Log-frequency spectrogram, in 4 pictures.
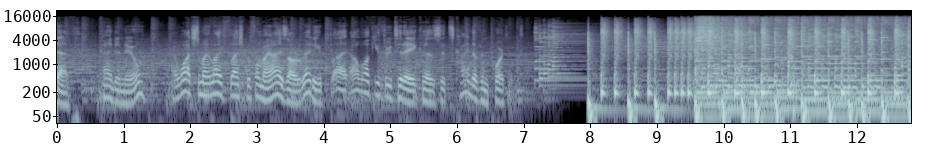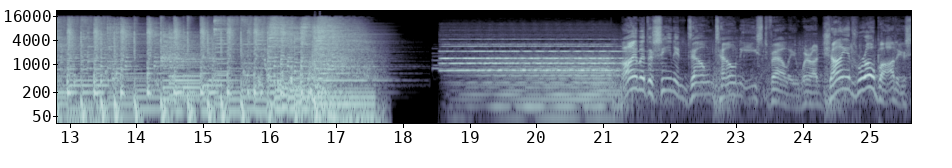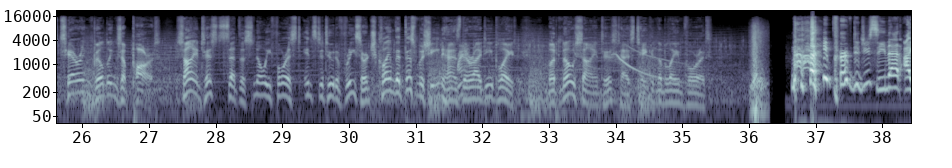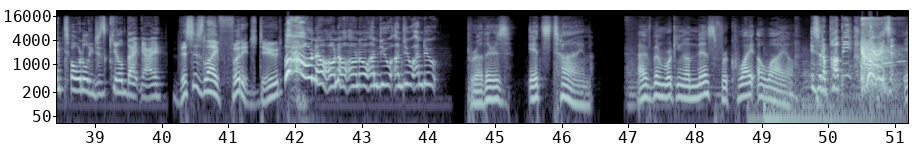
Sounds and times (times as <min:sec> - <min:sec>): Speech: 0:00.0 - 0:07.0, 0:21.3 - 0:35.4, 0:36.9 - 0:46.5, 0:47.1 - 0:51.1
Music: 0:00.0 - 0:23.2, 0:47.0 - 0:51.1.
